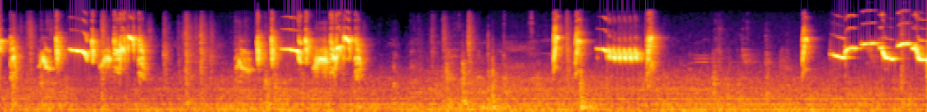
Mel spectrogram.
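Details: Reed warbler, known locally as white-browed kerak basi, singing repeated harsh, churring phrases mixed with rising whistled notes. A buzzy grating section follows, then a final run of short, looping high notes.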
